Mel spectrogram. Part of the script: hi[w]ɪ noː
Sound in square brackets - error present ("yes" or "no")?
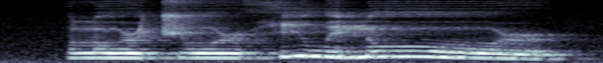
no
